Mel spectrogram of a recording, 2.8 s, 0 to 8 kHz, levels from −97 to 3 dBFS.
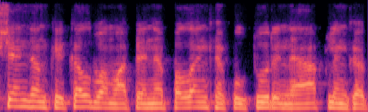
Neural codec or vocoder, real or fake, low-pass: none; real; 7.2 kHz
